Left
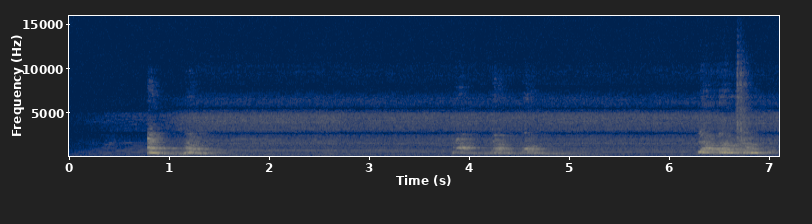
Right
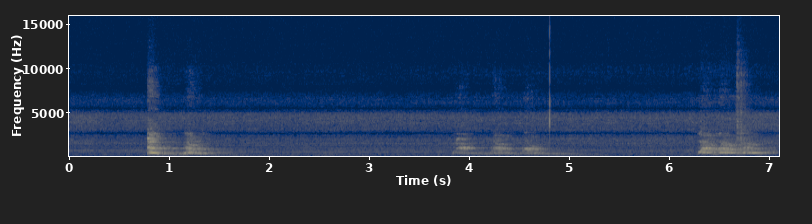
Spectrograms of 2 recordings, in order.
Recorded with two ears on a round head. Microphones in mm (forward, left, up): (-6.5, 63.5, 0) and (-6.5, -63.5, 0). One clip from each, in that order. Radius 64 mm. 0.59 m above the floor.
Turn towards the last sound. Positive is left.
turn(degrees=20)  # may be behind; listen again after turning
